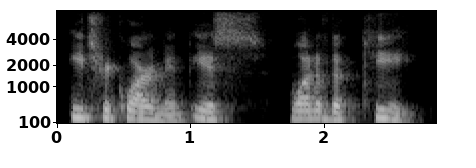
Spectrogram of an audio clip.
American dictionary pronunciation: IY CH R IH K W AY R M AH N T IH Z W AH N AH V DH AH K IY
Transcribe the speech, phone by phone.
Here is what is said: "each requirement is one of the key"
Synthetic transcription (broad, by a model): IY CH R IH K W AY R M AH N T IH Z W AH N AH V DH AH K IY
